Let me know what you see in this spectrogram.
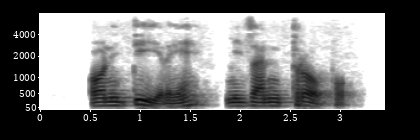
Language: Esperanto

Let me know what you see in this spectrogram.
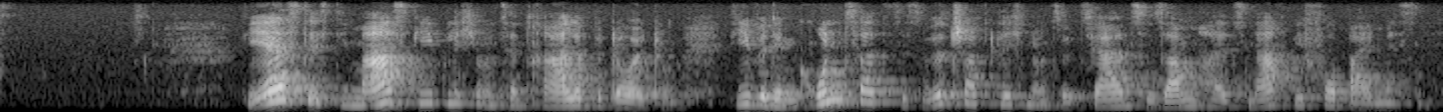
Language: German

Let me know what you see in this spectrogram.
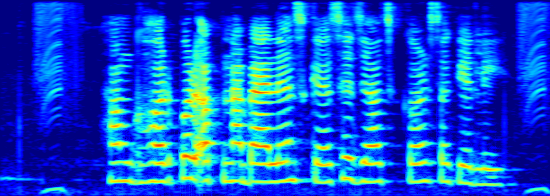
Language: Magahi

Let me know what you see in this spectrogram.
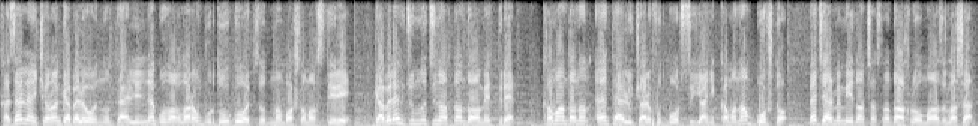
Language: Turkish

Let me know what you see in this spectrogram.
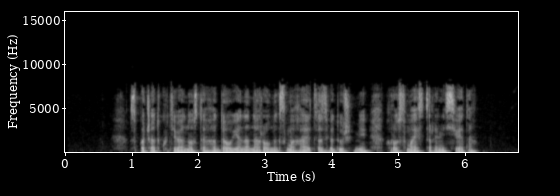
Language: Belarusian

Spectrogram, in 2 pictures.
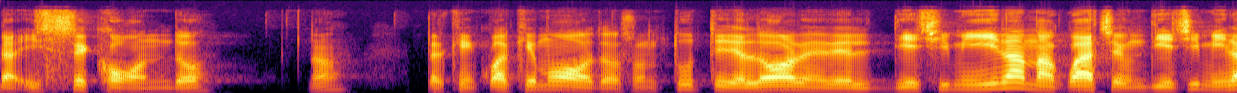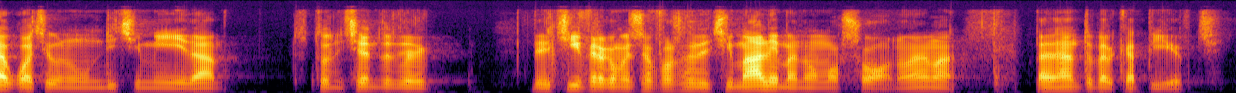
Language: Italian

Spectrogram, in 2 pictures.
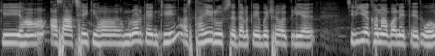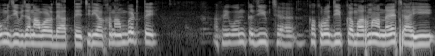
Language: Maithili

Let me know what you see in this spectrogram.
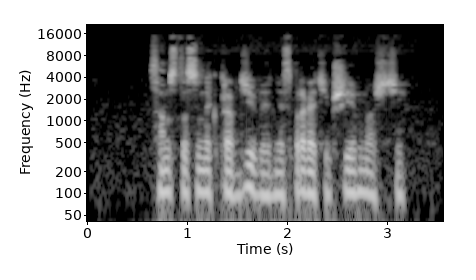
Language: Polish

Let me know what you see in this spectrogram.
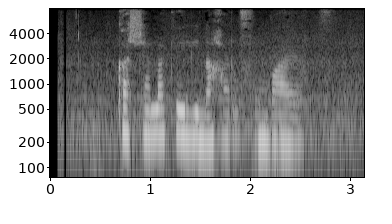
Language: Swahili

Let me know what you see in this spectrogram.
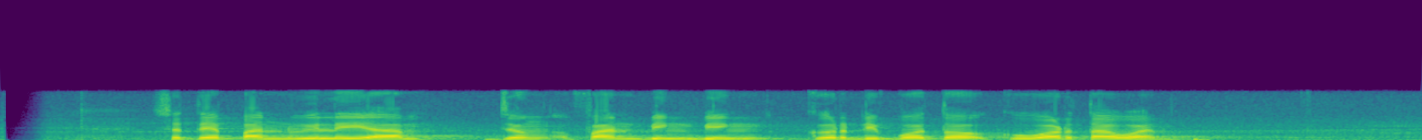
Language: Sundanese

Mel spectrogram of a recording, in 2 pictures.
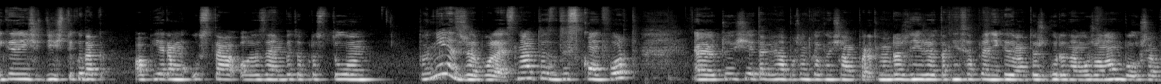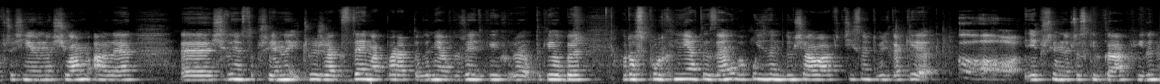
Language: Polish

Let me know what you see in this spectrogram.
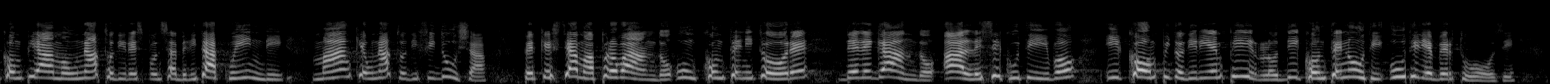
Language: Italian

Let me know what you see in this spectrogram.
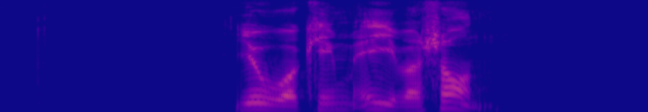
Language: Swedish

